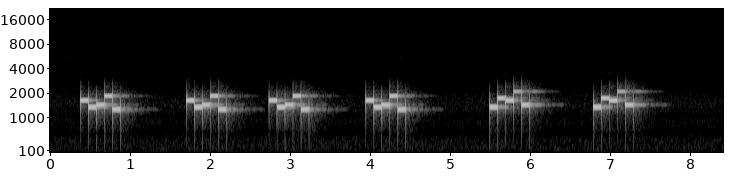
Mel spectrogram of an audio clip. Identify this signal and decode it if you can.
Five-tone selective call (CCIR), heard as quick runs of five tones, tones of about 100 ms. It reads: 74593 74593 74593 74593 48775 48775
